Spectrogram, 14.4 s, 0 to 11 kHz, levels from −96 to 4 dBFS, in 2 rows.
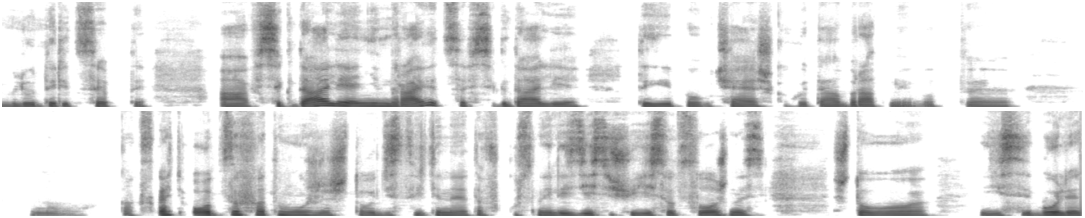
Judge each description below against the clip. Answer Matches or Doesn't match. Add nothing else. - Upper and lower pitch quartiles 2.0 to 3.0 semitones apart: Matches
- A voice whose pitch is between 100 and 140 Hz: Matches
